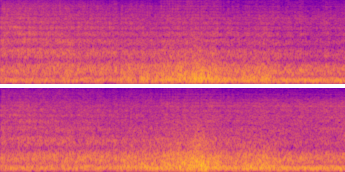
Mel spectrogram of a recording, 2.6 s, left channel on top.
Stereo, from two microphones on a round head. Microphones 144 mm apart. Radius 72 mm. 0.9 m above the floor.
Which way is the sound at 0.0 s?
50° left (ahead or behind).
